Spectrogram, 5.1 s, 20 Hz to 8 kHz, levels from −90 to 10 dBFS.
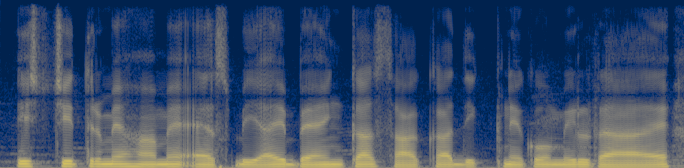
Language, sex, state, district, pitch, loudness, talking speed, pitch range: Hindi, male, Gujarat, Valsad, 105 Hz, -14 LUFS, 150 wpm, 100-110 Hz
